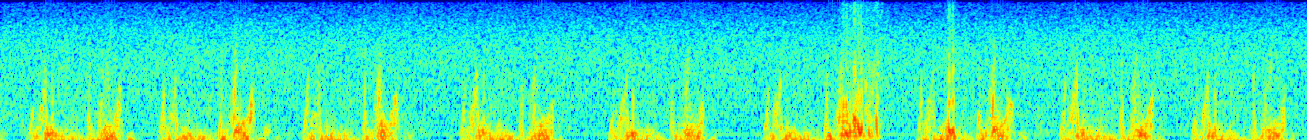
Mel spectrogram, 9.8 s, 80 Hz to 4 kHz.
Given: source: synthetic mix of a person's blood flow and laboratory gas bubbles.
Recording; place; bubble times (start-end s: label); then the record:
Doppler ultrasound of blood flow; precordium
6.28-6.62 s: bubbles
7.07-7.20 s: bubbles
From the record:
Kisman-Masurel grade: 223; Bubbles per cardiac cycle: several, 3 to 8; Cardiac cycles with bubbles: 10 to 50%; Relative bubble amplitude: loud (0.450 to 0.775); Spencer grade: 2 (many but less than half of the cardiac periods contain bubble signals, singularly or in groups); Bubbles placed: only in the low amplitude regions of the cardiac cycle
